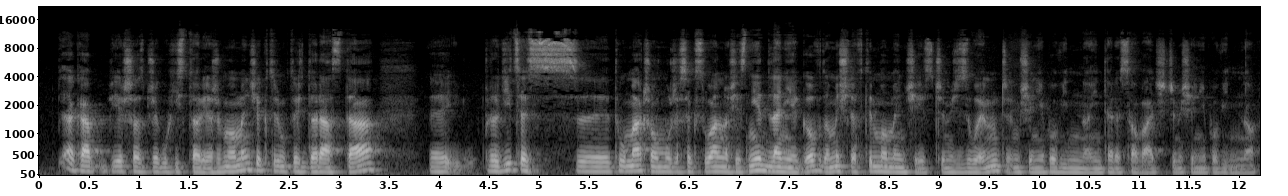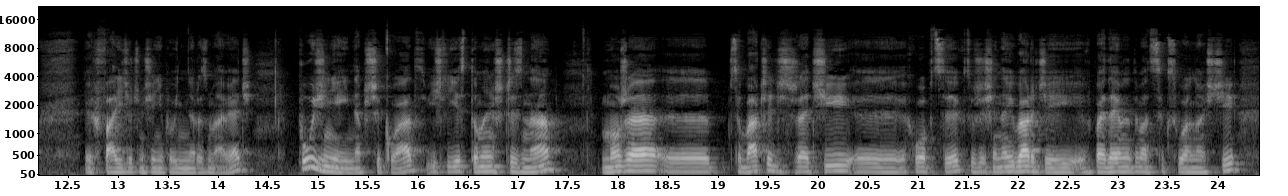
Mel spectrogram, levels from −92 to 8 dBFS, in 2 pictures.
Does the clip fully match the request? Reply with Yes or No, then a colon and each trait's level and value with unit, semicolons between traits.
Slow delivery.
No: average, 155 wpm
